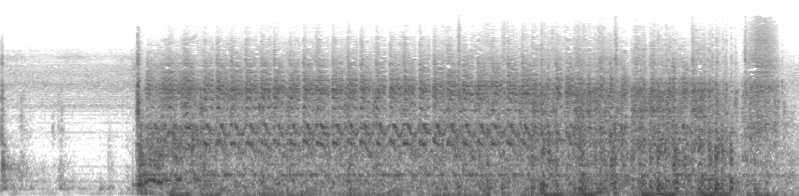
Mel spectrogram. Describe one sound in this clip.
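A car engine runs loudly.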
